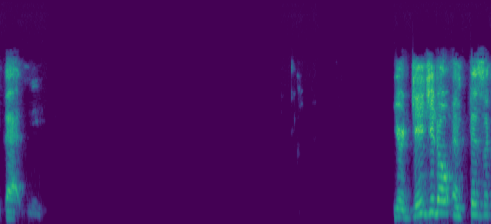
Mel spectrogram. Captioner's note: silence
